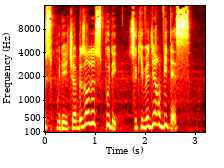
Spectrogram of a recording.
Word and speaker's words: spoude: la personne à écrire spouder. Et tu lui dis, j'ai besoin de vitesse, j'ai besoin de vitesse. Cela s'appelle Spoude, S-P-O-U-D-E, et on prononce cela S-P-O-O-D-Y, spouder, qui en français veut dire vitesse.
